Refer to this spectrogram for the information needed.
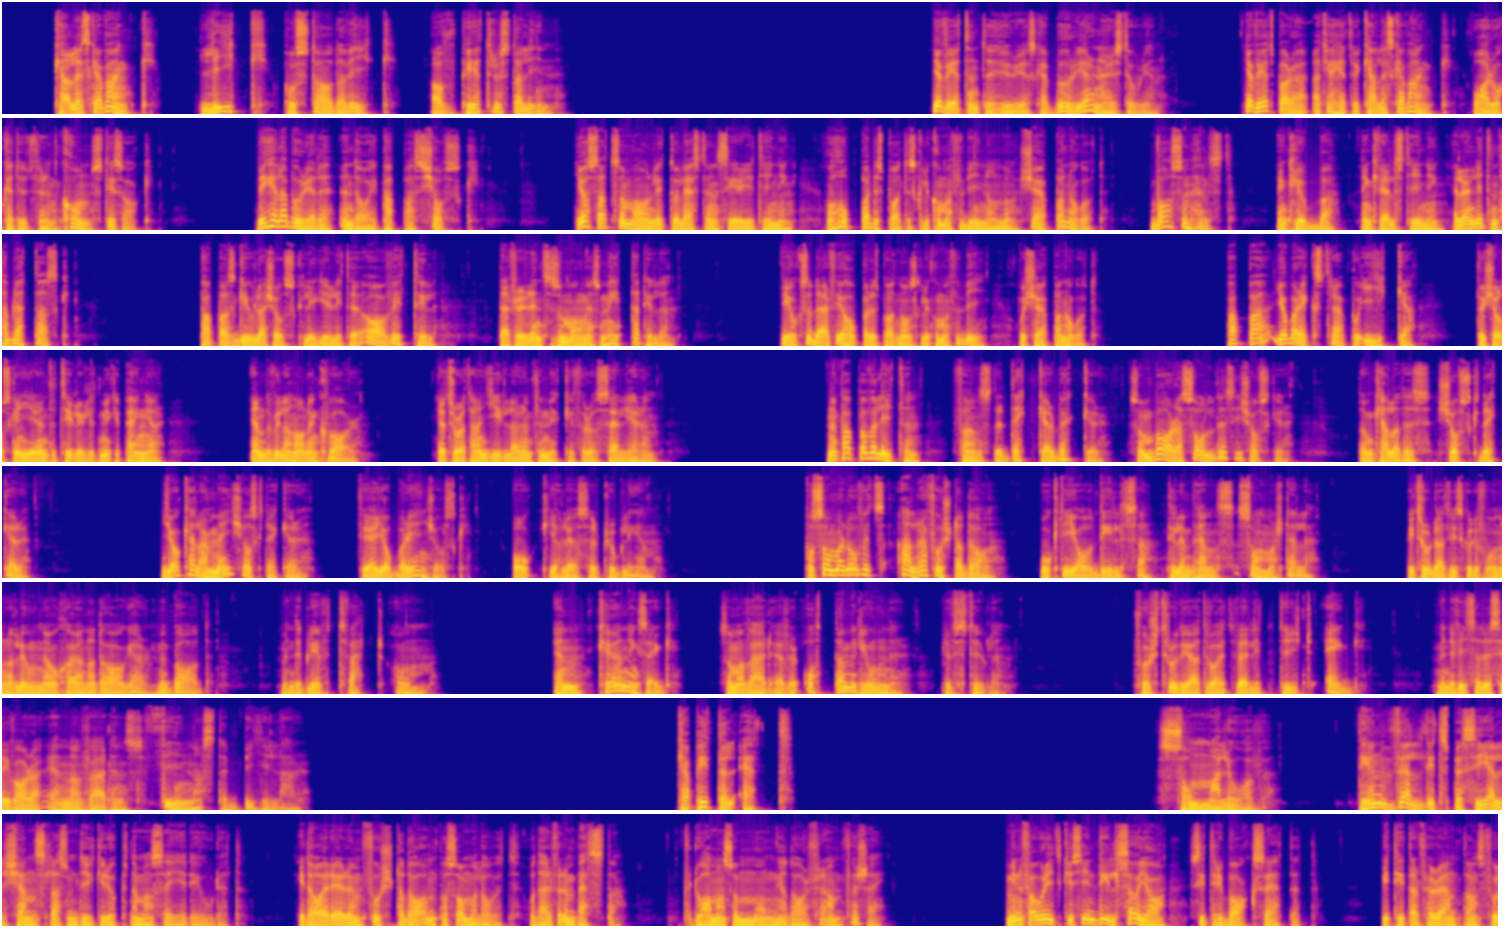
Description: Lik på Stadavik – Ljudbok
